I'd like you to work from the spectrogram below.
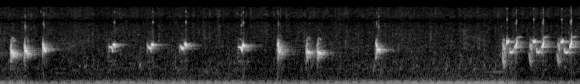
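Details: Sooty-headed bulbul, lively song used for training other bulbuls: a short bubbly triplet, spaced single notes about every half second, then a closing run of rapid chattering notes.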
